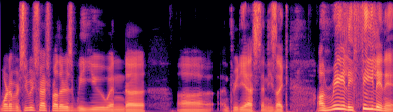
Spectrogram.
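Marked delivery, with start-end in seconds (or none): 4.8-5.9 put-on pitched-up British accent. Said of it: "With a British accent".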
